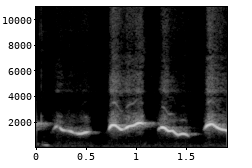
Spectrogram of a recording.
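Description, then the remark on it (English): A person whistles an imitation of robin song: four short, clear phrases that glide and waver up and down in pitch, each separated by a brief pause, with no talking. “and the very first bird calling is probably a robin as it sings its song. Well, its song is just jumbled up.”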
